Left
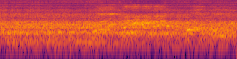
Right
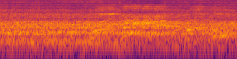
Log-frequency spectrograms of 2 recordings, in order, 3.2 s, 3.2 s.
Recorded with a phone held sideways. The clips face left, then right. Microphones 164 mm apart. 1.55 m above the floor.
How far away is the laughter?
About 7 m.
